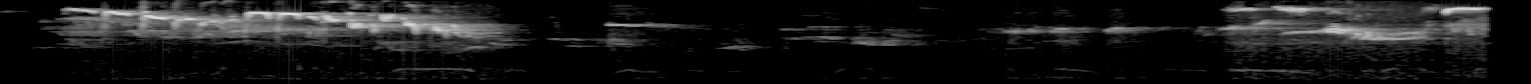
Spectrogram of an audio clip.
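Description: Birdsong: a bird sings a quick run of high chirps falling in pitch, then a few scattered faint chirps, then a second burst of song about six seconds in that cuts off suddenly.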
